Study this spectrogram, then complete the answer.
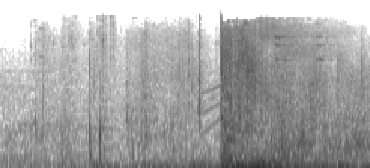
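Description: A gunshot from the tactical video game Phoenix Point: a few light clicks and thuds lead up to a sudden, heavy blast that keeps roaring loudly through the final stretch.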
